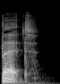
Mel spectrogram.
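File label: "bet", British English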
